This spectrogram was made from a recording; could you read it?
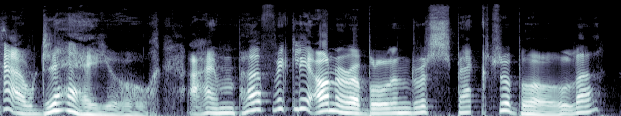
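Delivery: eerie, creepy elf creature voice. Playing the elf creature in a horror-themed D&D campaign, elf creature voice. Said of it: "that is the voice of the elf creature".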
